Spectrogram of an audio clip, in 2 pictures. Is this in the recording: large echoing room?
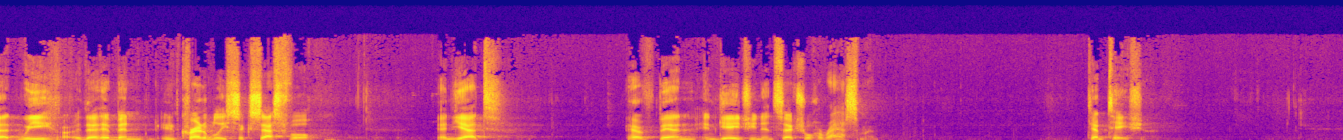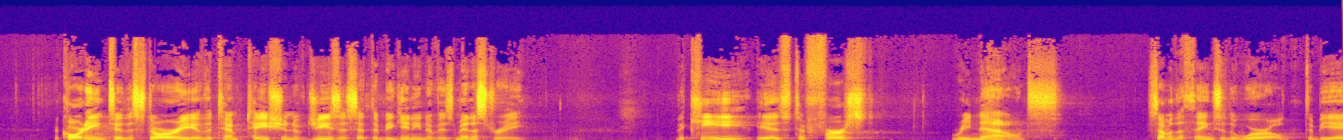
yes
